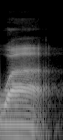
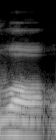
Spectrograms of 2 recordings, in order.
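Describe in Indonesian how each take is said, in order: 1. Vokalnya terbuka, seperti 'a'. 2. Vokalnya dibulatkan, seperti 'o'. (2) "bukan wo"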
